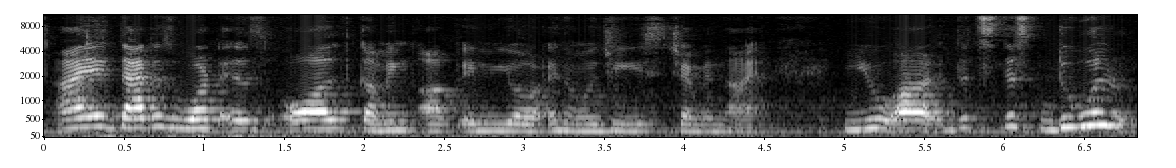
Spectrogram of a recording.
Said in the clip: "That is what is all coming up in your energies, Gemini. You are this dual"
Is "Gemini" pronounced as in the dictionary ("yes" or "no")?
no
